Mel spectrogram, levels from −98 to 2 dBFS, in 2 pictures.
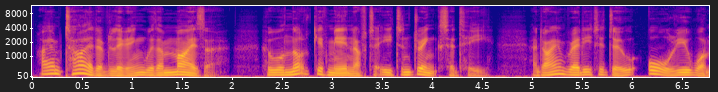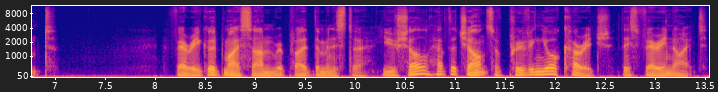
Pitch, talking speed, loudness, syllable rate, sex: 110 Hz, 215 wpm, -19 LUFS, 5.5 syllables/s, male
